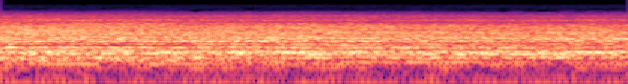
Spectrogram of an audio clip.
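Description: Recorded choir singing a hymn, holding a chord, under a steady hiss.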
